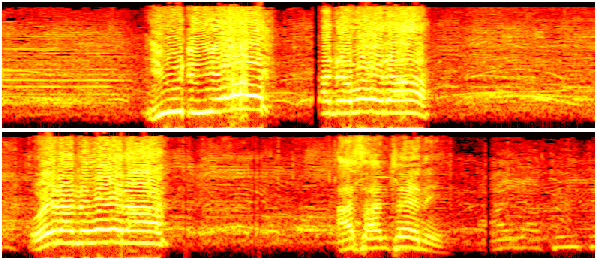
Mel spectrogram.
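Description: A man shouts loudly through a loudspeaker in short bursts.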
